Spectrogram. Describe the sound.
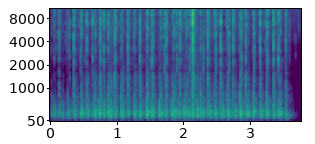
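Rapid, continuous fingertip tapping on a tabletop, a dense patter of many light knocks imitating rainfall, fairly steady in loudness for a few seconds.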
